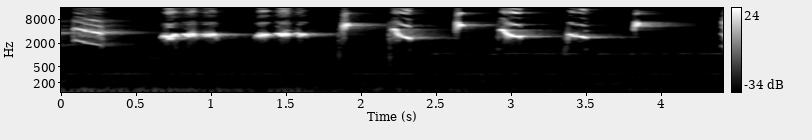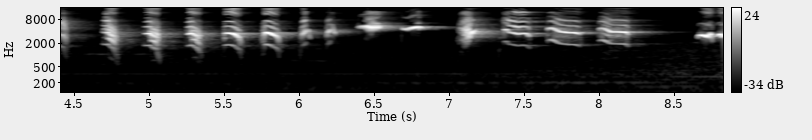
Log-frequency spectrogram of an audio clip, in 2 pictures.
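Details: Long-tailed shrike singing loudly in response to other shrikes, full of rough imitations: drawn-out harsh notes, then quick strings of sharp, high chips and sweeps.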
